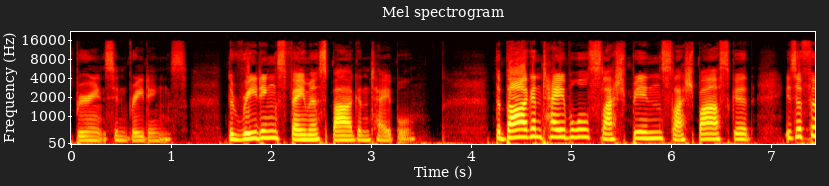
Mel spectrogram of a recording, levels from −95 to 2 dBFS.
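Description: Hard clipping occurs three times in this speech: 1.74–1.78 s, overdriven about 3 dB; 4.28–4.90 s, about 6 dB, just before "slash bin slash"; and 7.27–7.29 s, about 2 dB. The peaks exceed the stage's range and are cut flat, adding high harmonics. The brief events crackle, and the longer one sounds harsh and fuzzy.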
